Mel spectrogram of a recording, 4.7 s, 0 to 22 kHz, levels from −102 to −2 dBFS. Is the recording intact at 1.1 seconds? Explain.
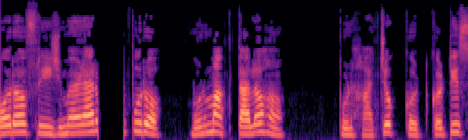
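No, a rebuffering stall runs from 0.98 to 1.24 s. The player exhausted its downloaded audio and paused until more data arrived, so the speech drops to silence for about 0.26 s, then resumes exactly where it stopped, with nothing missing but time added.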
